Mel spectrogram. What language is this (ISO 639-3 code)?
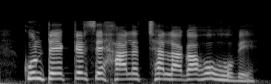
mag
